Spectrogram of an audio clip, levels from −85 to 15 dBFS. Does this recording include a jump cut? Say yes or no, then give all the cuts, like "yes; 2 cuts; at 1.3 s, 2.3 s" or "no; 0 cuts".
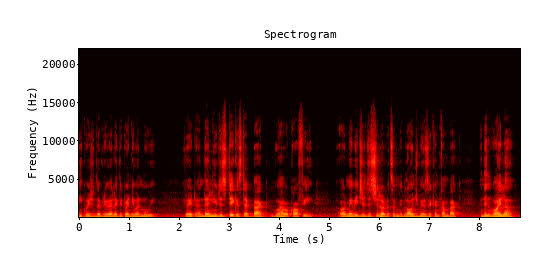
no; 0 cuts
